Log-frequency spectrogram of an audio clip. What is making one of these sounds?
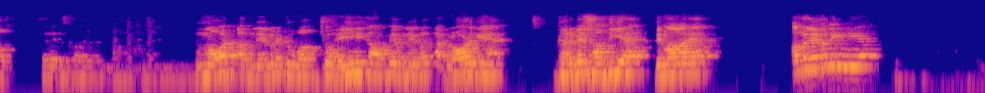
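A man speaks clearly into a clip-on microphone, explaining at a steady pace.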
